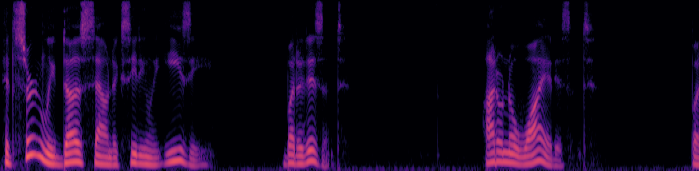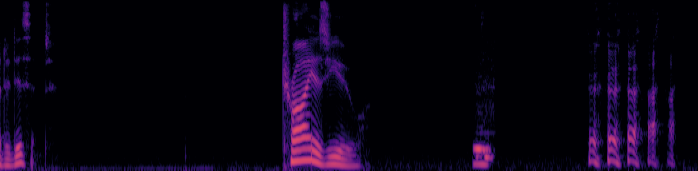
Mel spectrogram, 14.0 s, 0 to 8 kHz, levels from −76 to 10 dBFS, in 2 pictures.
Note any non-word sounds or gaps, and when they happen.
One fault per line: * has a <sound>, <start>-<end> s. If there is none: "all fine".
* has a sniff, 11.7-12.0 s
* has a laugh, 12.9-13.8 s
